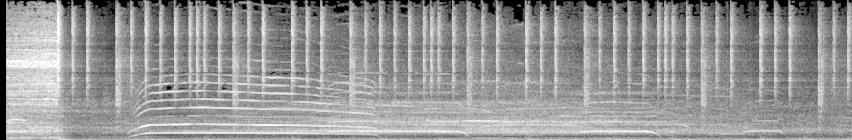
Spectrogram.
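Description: A live band's intro played loud through a concert PA, with heavy bass and a steady drum beat that kicks in about a second in. Fans in the crowd let out long, high whoops over it, several times.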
